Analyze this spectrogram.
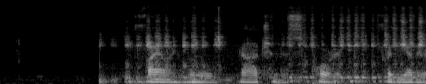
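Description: A small file scrapes against metal.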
